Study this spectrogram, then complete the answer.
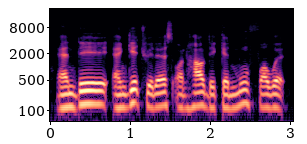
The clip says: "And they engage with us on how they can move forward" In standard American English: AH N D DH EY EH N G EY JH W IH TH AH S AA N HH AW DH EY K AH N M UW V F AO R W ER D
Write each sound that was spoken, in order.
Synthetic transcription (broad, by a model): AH N D EY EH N G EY CH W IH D AH S AA N HH AW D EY K AH N M UW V F AO W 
